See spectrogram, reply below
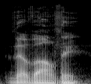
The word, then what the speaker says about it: Navalny: And just so we're clear, I know it's Navalny. Okay. I got it. It's Alexei Navalny. Just, I have fun saying his name wrong.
